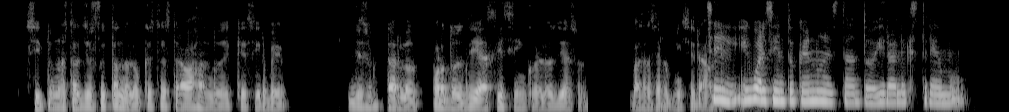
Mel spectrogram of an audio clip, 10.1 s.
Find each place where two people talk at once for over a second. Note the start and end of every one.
none

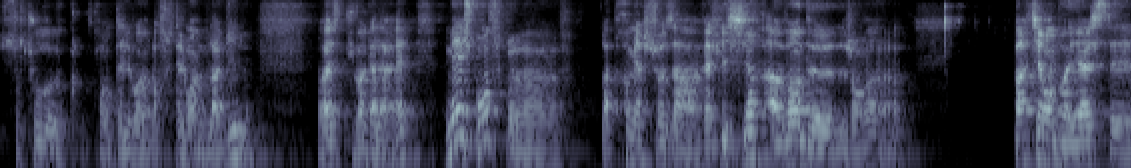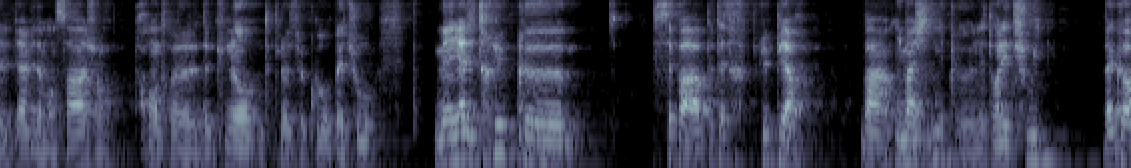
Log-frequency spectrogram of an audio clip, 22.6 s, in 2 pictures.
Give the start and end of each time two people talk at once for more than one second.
none

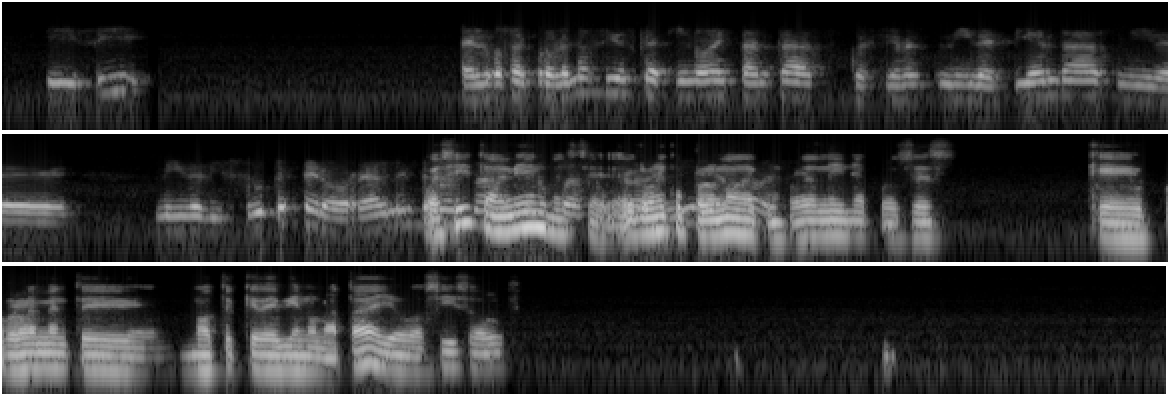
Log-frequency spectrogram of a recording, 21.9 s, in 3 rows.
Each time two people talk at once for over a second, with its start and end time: 9.9-12.2

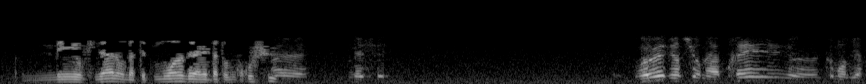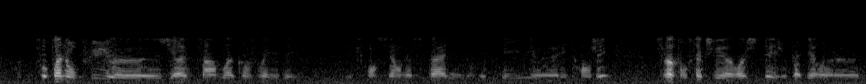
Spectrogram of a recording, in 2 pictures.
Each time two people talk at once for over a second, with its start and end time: none

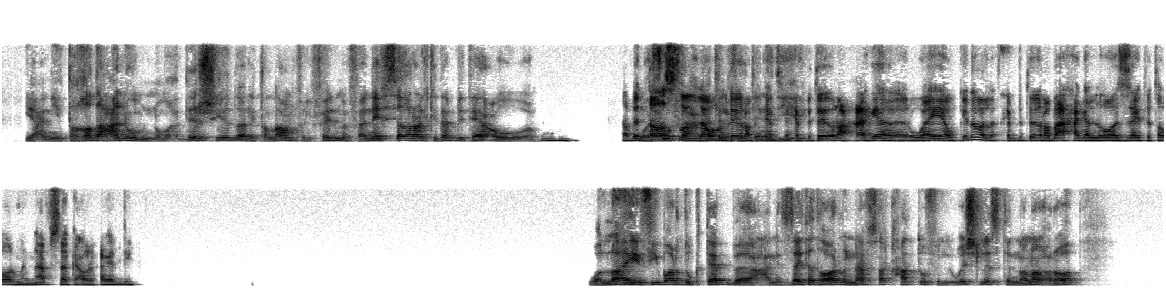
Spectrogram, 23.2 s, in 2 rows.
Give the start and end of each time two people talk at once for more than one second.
6.4-8.1

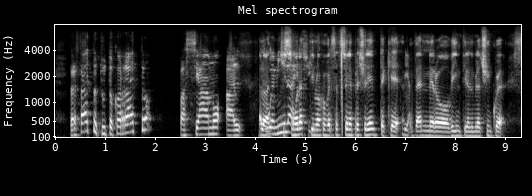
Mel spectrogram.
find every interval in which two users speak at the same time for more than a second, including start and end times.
4.1-5.5

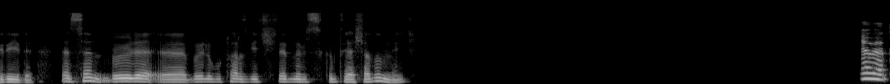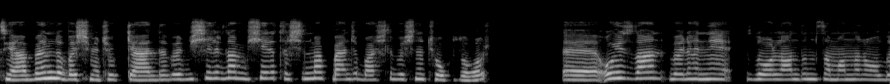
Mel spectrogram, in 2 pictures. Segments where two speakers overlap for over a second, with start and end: none

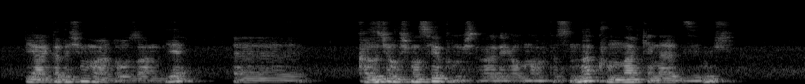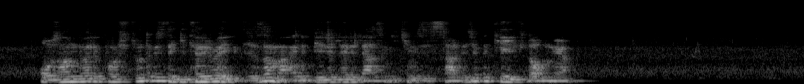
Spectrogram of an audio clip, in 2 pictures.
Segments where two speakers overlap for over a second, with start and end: none

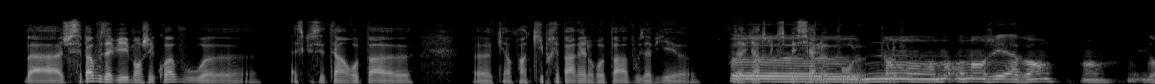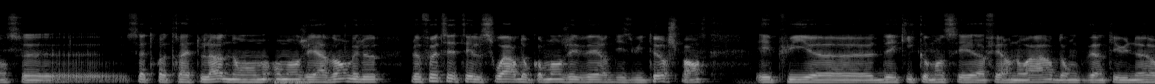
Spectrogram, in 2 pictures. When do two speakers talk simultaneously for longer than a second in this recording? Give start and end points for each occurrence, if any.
7.3-9.0

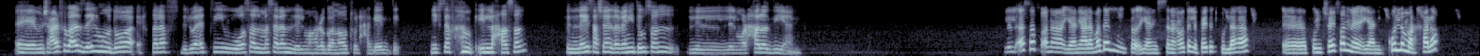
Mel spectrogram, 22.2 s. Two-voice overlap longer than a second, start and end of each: none

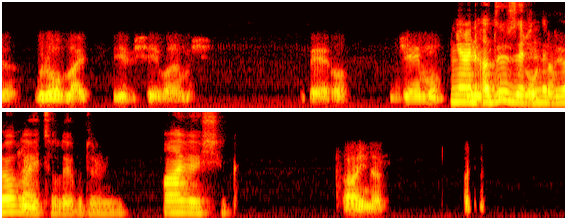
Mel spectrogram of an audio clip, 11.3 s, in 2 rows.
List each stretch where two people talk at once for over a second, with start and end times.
4.6-6.0

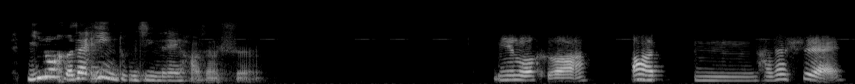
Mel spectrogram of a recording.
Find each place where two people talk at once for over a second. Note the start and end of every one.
none

